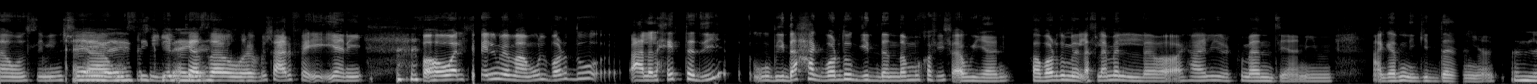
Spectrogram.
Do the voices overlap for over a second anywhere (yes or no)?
yes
